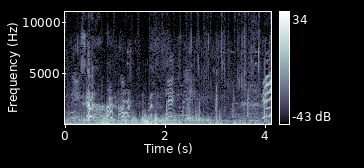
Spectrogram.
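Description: Young women's voices, short excited vocal sounds and chatter without clear words, over a low rumble on the phone's microphone as it is swung about.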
